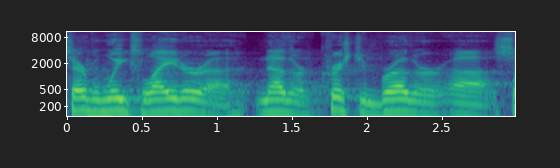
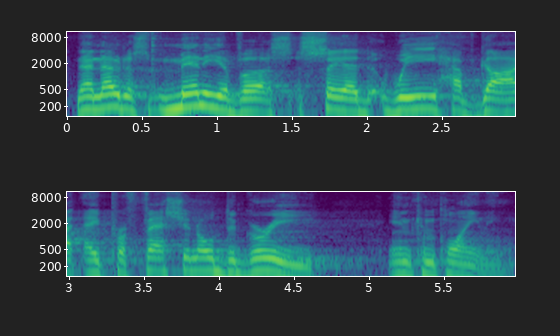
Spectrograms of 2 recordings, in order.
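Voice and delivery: ordinary talk

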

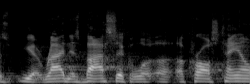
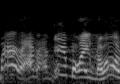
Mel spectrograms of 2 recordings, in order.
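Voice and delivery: much higher, laughing mock complaint; mock exasperation. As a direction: play the whiny griper, half-laughing. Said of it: "running around and going".

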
